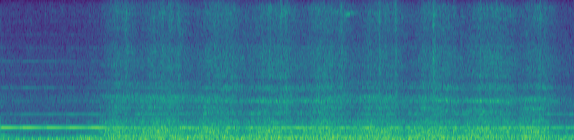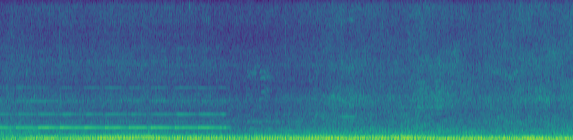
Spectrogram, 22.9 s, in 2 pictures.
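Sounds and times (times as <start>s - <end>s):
crossing signal warning tone: 0.0s - 17.0s, 18.1s - 18.8s
motorcycle engines revving: 1.5s - 22.9s
train wheels rumbling on rails: 1.5s - 22.9s.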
